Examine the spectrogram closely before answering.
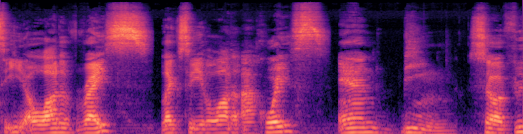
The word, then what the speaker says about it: arroz: Rice in Portuguese, arroz. Arroz. This is how you spell it.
